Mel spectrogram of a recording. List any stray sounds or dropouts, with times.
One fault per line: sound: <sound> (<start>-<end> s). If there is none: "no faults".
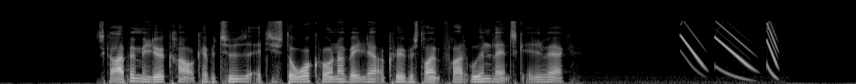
sound: chirp (6.8-7.8 s)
